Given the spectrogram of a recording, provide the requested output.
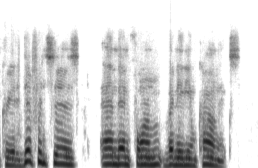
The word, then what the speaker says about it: Vanadium: How do you pronounce that man? It's Venadium Comics.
